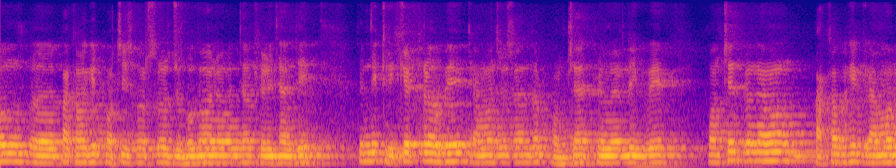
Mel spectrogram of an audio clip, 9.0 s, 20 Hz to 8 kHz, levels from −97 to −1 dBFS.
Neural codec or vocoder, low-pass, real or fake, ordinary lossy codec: codec, 16 kHz, 6 kbps, DAC; none; fake; none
